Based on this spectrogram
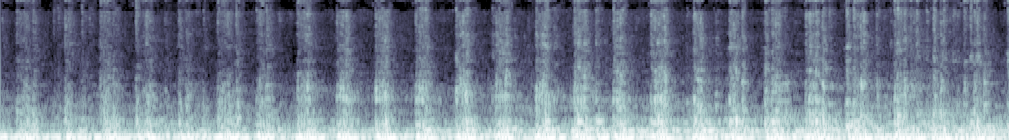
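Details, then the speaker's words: Pontiac GTO being rebuilt after a crash, started, still on open headers: loud deep even exhaust pulses at steady idle, no knock or miss. Car sometimes won't start on first try; runs normally. "there we go now it's still open open headers so it's loud"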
